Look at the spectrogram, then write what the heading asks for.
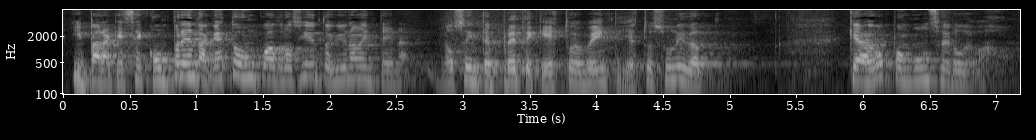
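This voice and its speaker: A man's voice: sits high, quick pace, creaky, a little mellow, reverberant. A man giving a live online math class, who explains step by step, asks the class questions and makes the odd sarcastic aside. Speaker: teacher of vigesimal math.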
